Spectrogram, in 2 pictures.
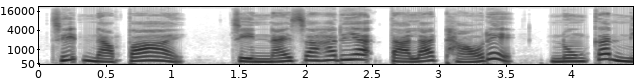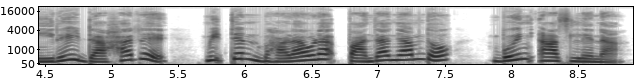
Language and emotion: Santali, surprised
